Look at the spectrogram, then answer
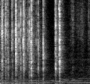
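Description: Cards from a Bluebird Lenormand deck shuffle with rapid crisp ticks and flicks, close and fairly loud, in a short burst.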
